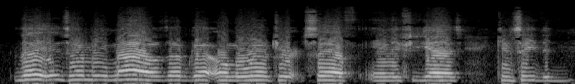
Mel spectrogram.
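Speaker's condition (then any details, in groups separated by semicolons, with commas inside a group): Cerebral palsy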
